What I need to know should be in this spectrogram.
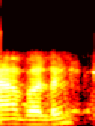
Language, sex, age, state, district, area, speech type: Maithili, male, 18-30, Bihar, Purnia, rural, conversation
